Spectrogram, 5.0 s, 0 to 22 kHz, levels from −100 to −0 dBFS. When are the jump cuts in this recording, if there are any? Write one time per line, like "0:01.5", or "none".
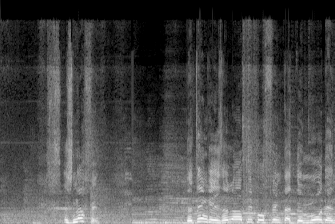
0:01.8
